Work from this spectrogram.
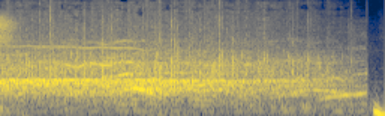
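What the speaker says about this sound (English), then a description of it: "If you're at home sitting in your chair, start clapping right now for Miss Franks." Studio audience applauding and cheering to welcome a guest on a comedy show, a loud, dense, steady wash of clapping and whoops that cuts off abruptly near the end.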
